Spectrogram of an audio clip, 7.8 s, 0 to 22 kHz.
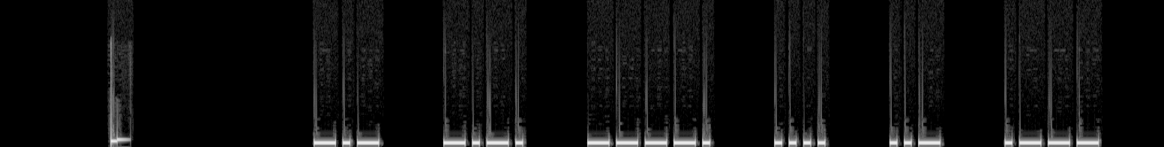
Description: Morse code, heard as a keyed tone, about 25 wpm, spaced as for 14 wpm, 700 Hz. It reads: KC9HUJ
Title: USA Call Signs - 6 Characters - 3x Character Spacing - 25wpm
